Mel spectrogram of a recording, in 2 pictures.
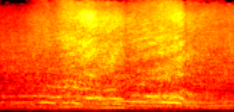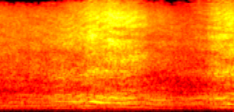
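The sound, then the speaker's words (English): Race car engines roar steadily at Latrobe Speedway, their pitch rising and falling as they rev, loud and continuous throughout, with no voices. “Good time this year. First time at Latrobe Speedway.”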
